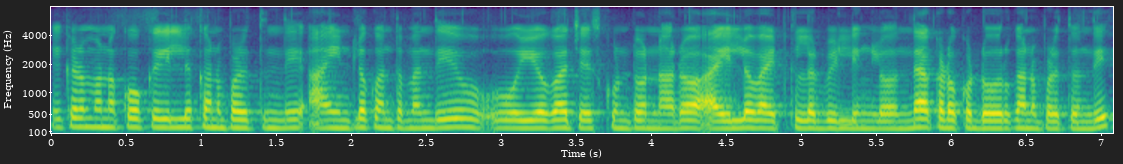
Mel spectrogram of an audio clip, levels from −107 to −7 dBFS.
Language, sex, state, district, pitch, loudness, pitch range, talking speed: Telugu, female, Andhra Pradesh, Srikakulam, 185 Hz, -17 LUFS, 180-195 Hz, 180 wpm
